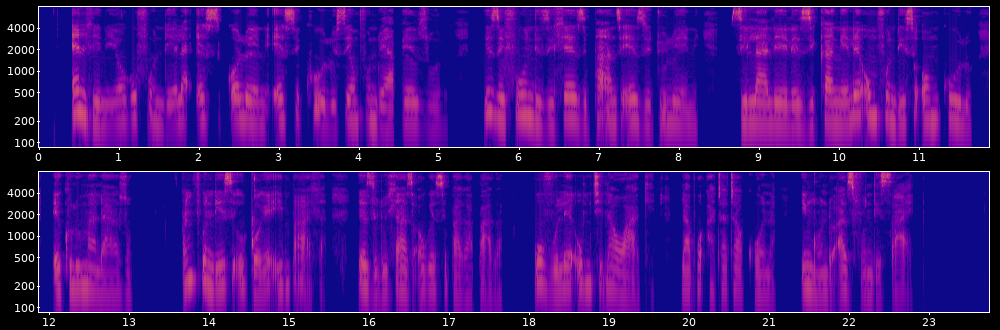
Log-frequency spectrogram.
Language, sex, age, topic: North Ndebele, male, 36-49, education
